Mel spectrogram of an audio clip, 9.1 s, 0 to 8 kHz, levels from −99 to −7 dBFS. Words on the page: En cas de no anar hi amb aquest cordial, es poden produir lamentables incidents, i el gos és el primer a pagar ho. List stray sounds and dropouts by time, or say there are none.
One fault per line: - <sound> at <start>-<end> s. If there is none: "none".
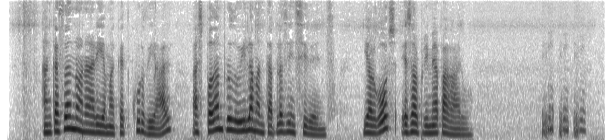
- laugh at 8.1-8.8 s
